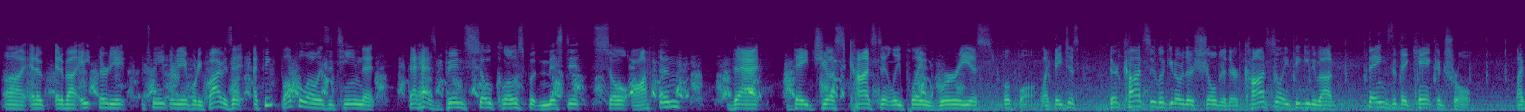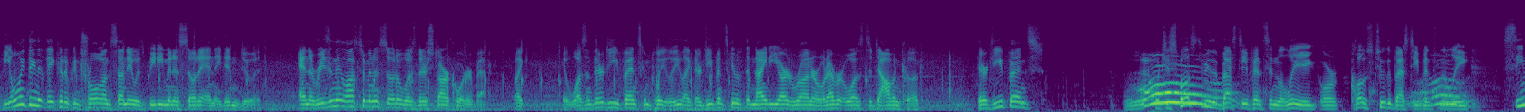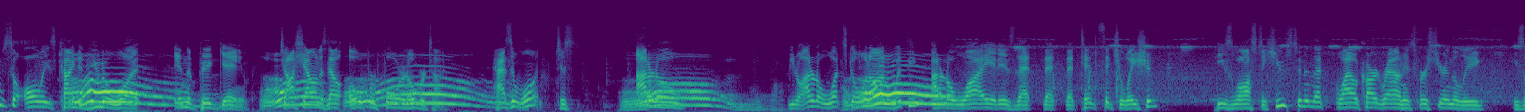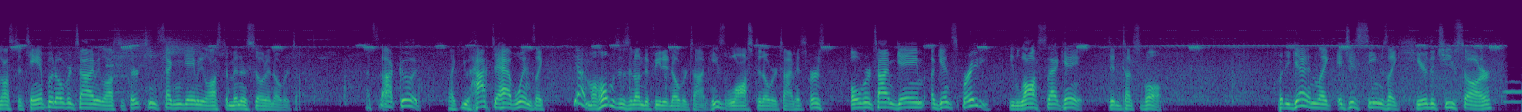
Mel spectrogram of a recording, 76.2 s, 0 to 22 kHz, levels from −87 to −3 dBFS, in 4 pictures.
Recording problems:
muffled; very; fading above 2 kHz
animal sounds; very loud; throughout; 4 dB above the speech

